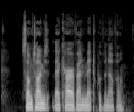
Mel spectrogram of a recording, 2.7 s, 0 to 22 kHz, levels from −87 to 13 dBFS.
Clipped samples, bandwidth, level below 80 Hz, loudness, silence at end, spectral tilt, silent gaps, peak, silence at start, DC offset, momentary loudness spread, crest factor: under 0.1%; 13 kHz; -44 dBFS; -19 LUFS; 0.2 s; -6.5 dB/octave; none; 0 dBFS; 0.45 s; under 0.1%; 12 LU; 20 dB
